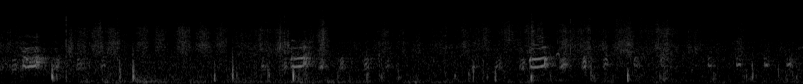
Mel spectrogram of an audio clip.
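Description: A bird calls briefly three times, short calls at a moderate pitch, over a scatter of light clicks and crackles.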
